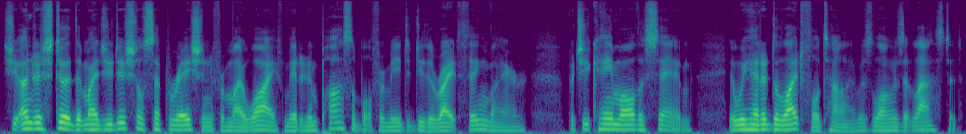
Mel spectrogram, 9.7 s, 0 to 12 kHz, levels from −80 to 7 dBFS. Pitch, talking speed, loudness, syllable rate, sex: 115 Hz, 230 wpm, -20 LUFS, 5.8 syllables/s, male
